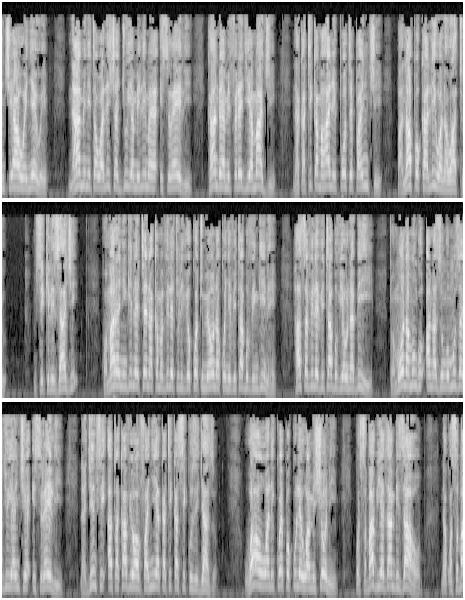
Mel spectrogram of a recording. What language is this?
Swahili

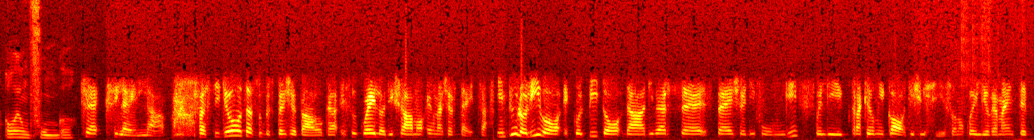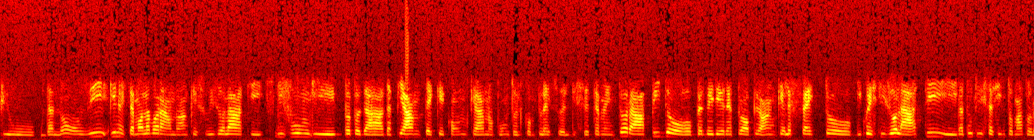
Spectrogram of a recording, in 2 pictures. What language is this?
Italian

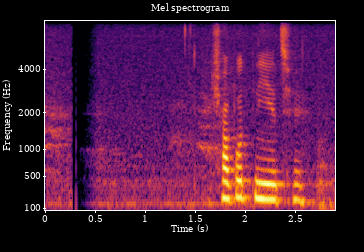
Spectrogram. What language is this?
Bangla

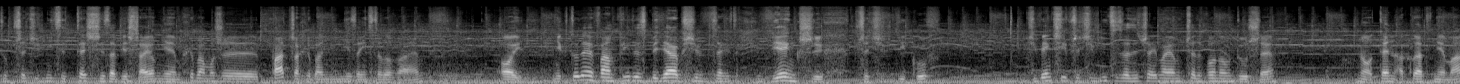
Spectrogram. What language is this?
Polish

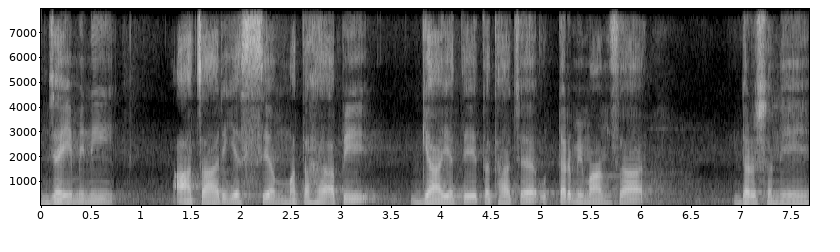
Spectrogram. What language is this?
Sanskrit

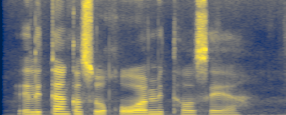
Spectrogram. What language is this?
Somali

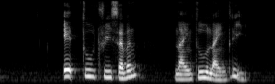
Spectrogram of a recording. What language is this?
English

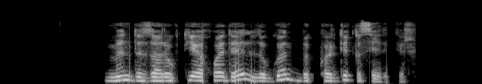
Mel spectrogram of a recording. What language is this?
Kurdish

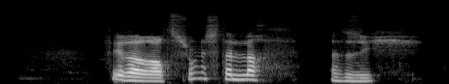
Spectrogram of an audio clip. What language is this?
Kabyle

